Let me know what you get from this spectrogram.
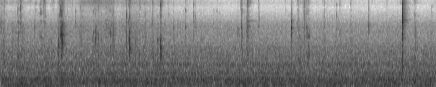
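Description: Close-up chewing of a person eating chicken adobo by hand, with scattered wet mouth clicks and smacks over a steady low hum.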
